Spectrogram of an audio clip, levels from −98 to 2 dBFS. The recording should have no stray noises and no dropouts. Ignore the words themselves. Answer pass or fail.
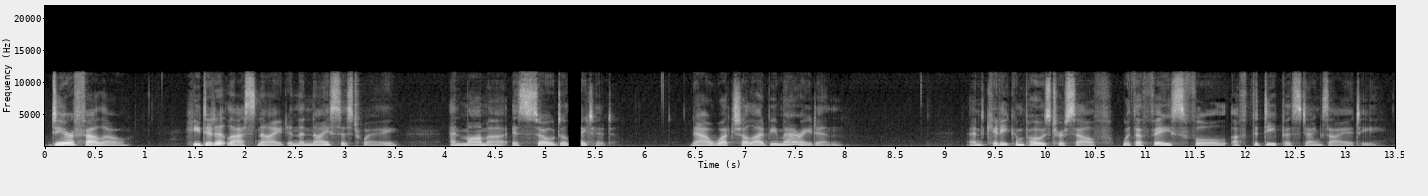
fail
